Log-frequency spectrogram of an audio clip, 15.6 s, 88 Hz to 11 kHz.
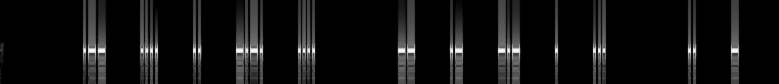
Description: Morse code, heard as a keyed tone, about 25 wpm, spaced as for 10 wpm, 600 Hz. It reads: WHICH MAKES IT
